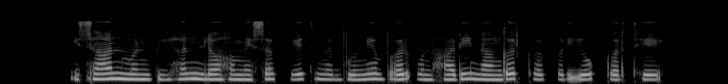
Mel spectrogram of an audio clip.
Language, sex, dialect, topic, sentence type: Chhattisgarhi, female, Northern/Bhandar, agriculture, statement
